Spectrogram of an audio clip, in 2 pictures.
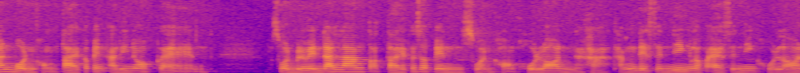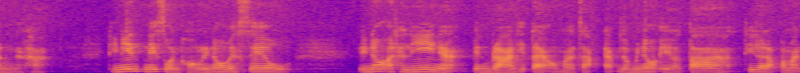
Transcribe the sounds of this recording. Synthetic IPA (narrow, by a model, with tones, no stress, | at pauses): aː˥˩nbo˧nkʰɔː˩˦ŋt̪aː˧jkɔː˥˩pe˧nʔa˧ɾi˦nɔː˥˩klɛ̰ː˧n | su˨˩ənbɔ˧ɾi˧weː˧ndaː˥˩nlaː˥˩ŋt̪ɔ̰ː˨˩t̪a˧jkɔː˥˩t͡ɕa˨˩pe˧nsu˨˩ənkʰɔ̰ː˩˦ŋkʰoː˧lɔ˥˩nːa˦˥kʰa˦˥t̪ʰa˦˥ŋde˦˥s̚e˧nːi˥˩ŋlɛː˦˥wkɔ̰˥˩ʔɛː˦˥se˧nːi˥˩ŋkʰoː˧lɔ˥˩nːa˦˥kʰa̰˦˥ | t̪ʰiː˧niː˦˥na˧jsu˨˩ənkʰɔː˩˦ŋli˧˥nɔː˥˩we˦˥se˥˩w | ɾi˧nɔ˥˩ʔa̰˧˥t̪ʰa˧liː˥˩ni˥˩əpe˧nbɾaː˦˥nt̪ʰiː˥˩ɛː˨˩kʔɔ̰ː˨˩k̚maː˧t͡ɕa̰ː˨˩k̚ʔɛ̰˨˩p̚doː˧mi˧nɔː˥˩wʔe˧ʔa˧t̪aː˥˩t̪ʰiː˥˩ɾa˧da˨˩pːɾa˧maː˧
